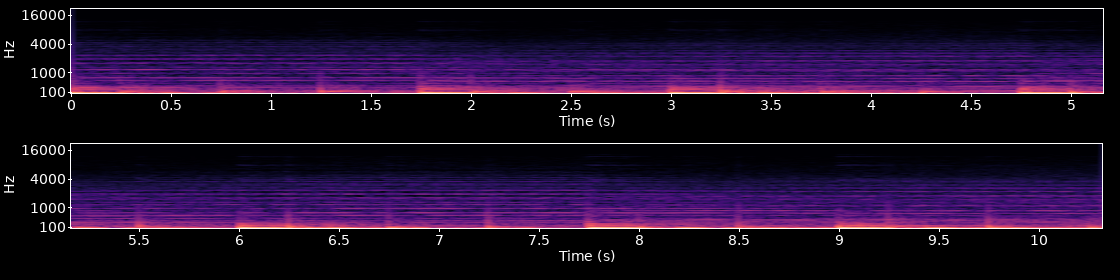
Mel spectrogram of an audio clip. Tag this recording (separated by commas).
Background music, Music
